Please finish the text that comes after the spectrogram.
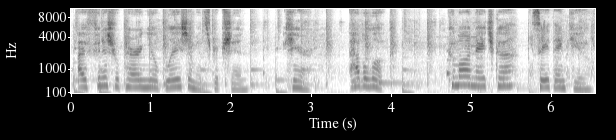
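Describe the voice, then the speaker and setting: A woman playing a gentle, caring, courteous mother in a video game. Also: high voice, lively intonation, moderate pace. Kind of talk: English video game voice acting. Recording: game music behind the voice.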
